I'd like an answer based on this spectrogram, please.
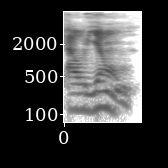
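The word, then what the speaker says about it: اليوم: You say Al-Yom, like the day, Al-Yom, or today, Al-Yom, okay? So these are the letters that take the Lam, where the Lam is pronounced as an L.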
